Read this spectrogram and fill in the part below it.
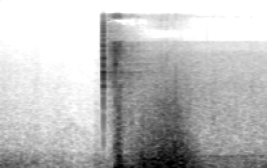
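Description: A short click and whoosh sound as a game menu changes.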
